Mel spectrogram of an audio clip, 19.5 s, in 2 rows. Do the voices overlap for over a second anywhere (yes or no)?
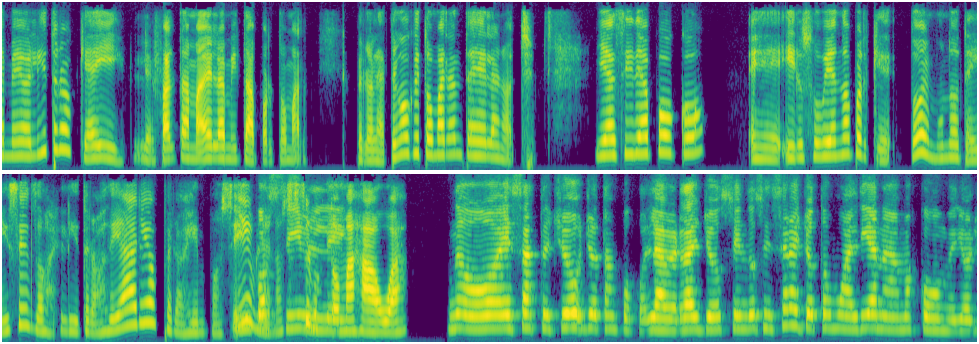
yes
